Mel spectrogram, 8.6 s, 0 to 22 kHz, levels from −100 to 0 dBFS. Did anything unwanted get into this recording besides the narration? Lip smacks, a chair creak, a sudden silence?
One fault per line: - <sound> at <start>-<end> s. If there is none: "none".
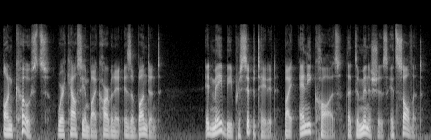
none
